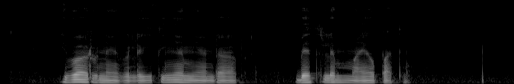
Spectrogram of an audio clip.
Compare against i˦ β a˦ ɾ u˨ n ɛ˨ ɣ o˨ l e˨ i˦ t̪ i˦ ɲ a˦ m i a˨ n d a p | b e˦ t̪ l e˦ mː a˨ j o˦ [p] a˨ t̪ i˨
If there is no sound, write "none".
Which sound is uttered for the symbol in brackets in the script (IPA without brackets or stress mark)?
p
